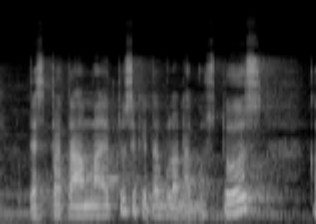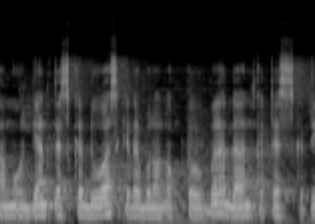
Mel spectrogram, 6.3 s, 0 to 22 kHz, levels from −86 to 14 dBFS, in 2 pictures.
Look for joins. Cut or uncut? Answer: uncut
